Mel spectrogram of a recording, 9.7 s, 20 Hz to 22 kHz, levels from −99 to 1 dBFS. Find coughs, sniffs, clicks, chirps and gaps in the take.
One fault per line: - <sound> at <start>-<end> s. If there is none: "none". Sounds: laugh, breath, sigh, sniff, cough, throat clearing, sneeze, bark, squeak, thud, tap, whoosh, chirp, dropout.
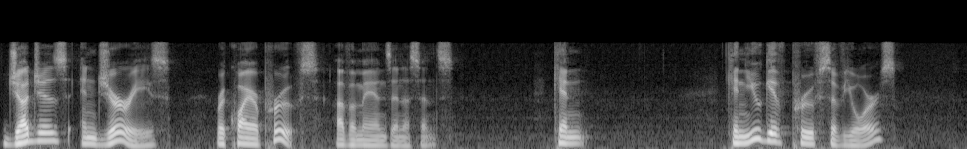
none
